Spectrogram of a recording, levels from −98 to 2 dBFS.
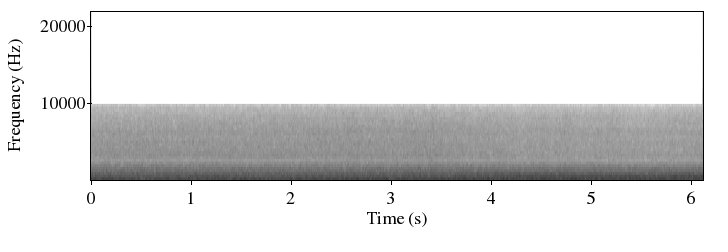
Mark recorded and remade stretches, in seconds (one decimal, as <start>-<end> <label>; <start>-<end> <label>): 0.0-1.5 recorded; 1.5-2.0 remade; 2.0-2.8 recorded; 2.8-5.6 remade; 5.6-6.1 recorded

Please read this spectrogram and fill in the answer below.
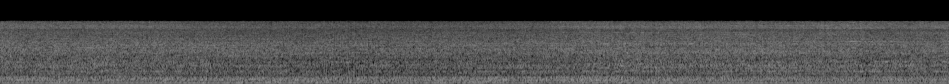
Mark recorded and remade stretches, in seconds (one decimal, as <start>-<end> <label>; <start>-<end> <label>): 0.0-3.1 recorded; 3.1-3.9 remade; 3.9-9.5 recorded

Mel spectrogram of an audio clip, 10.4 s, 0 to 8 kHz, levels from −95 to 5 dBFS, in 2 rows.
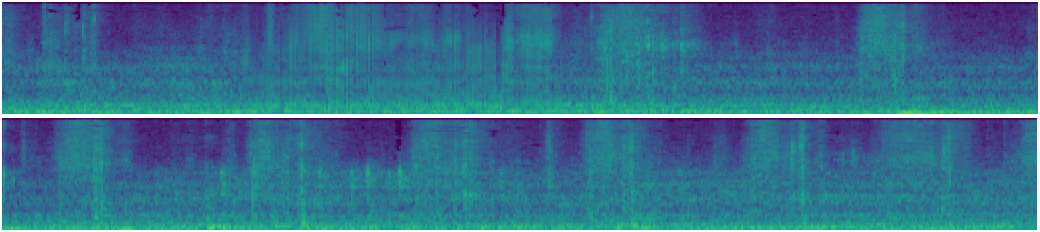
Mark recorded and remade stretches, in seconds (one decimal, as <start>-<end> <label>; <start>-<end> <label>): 0.0-1.2 recorded; 1.2-2.8 remade; 2.8-10.4 recorded

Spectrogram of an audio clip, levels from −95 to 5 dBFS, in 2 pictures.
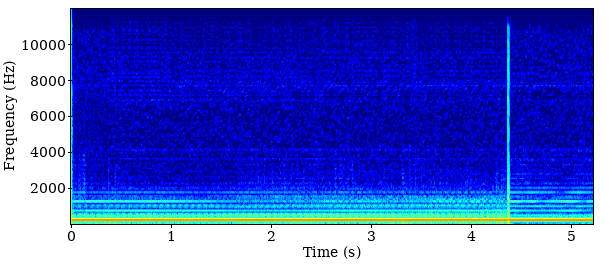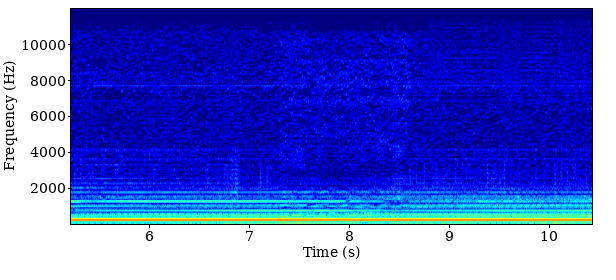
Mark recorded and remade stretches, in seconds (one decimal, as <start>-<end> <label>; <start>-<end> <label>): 0.0-7.3 recorded; 7.3-8.6 remade; 8.6-10.4 recorded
